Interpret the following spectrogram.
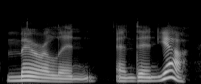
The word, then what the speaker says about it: Maryland: to releasee the D Marilyn and then yeah it will sound like the name Marilyn Marilyn Monroe but it looks like Maryland and it does not sound like it Maryland So speaking of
